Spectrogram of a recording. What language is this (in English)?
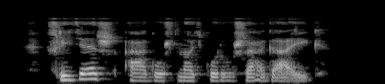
Hungarian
